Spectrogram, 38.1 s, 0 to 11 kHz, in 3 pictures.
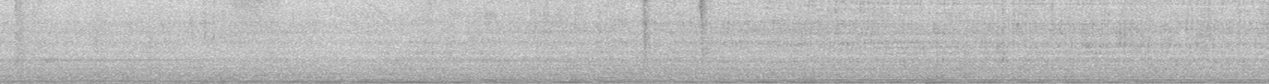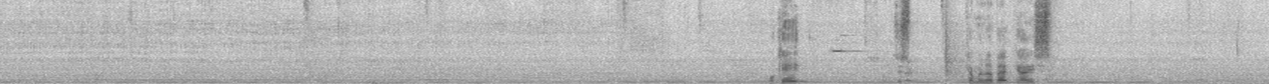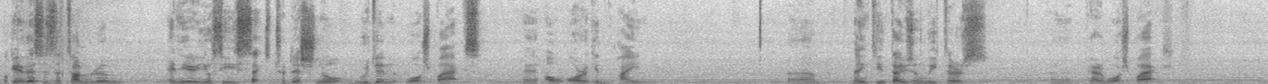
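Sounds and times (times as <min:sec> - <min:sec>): steady machinery hum: 0:00.0 - 0:38.0.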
